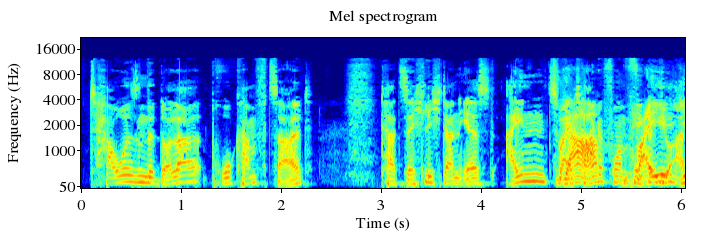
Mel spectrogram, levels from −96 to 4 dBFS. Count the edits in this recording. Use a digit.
0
